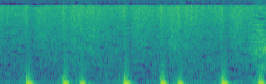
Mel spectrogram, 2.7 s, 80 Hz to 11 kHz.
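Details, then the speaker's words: Third heart sound (S3): low thudding triplets, soft sound shortly after S2, about 62 beats a minute. "now notice how the third heart sound disappears when the bell is placed more firmly on the chest wall"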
